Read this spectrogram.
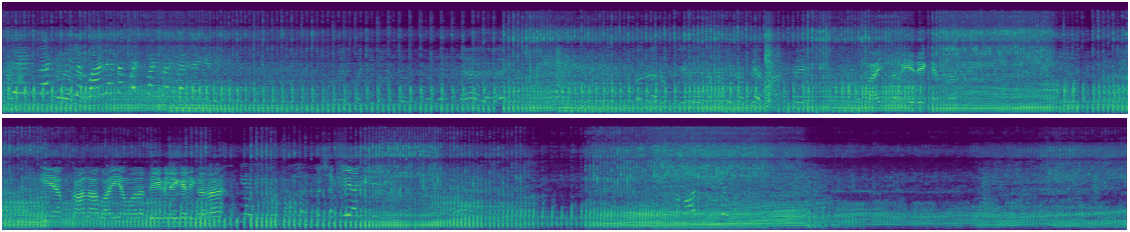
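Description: A motorcycle engine runs and then pulls away.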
